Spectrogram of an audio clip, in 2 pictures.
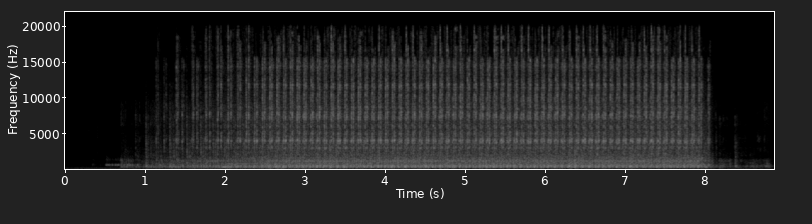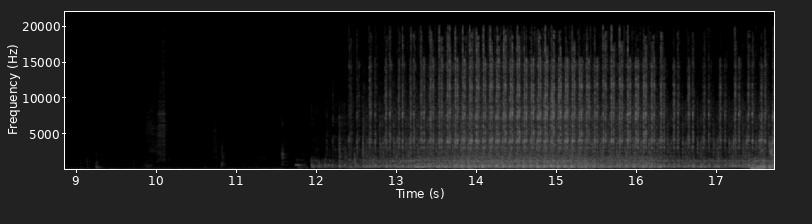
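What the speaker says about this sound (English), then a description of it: "we're just sewing in the crease" A sewing machine stitches the crease of a waist apron in two steady runs, with a quiet pause of small handling noises between them.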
